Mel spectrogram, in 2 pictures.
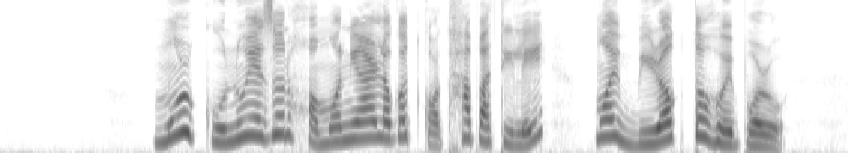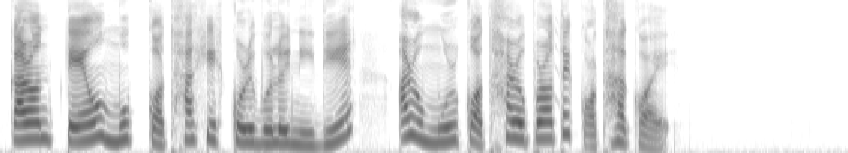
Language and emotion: Assamese, angry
